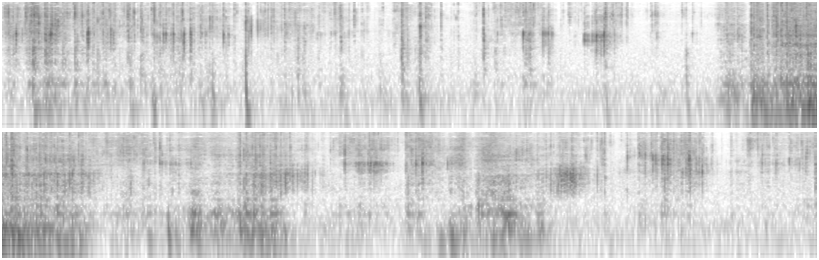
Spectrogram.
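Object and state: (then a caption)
Dry, brittle soap curls crushed by hand. A rose of thin, dry, curled green soap is squeezed and crushed by hand into small flakes on a cloth, the solid brittle soap crumbled between the fingers. Dense, bright crackling and crunching fill the clip in bursts, swelling into a louder, sustained crush midway before breaking back into scattered crinkles.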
